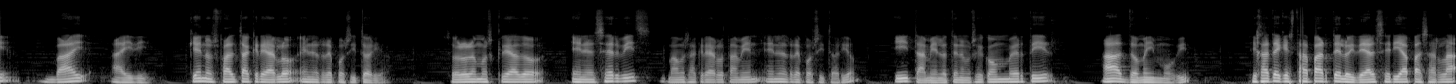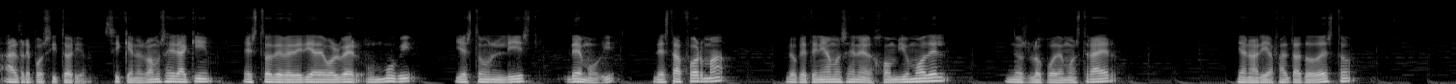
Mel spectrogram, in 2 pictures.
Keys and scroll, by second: 3.3 super+b, 5.6 super+[, 10.8 Tab, 16.2 super+b, 18.7 Escape, 20.8 Escape, 24.4 super+x, 25.5 super+[, 25.5 ctrl+alt+Left.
